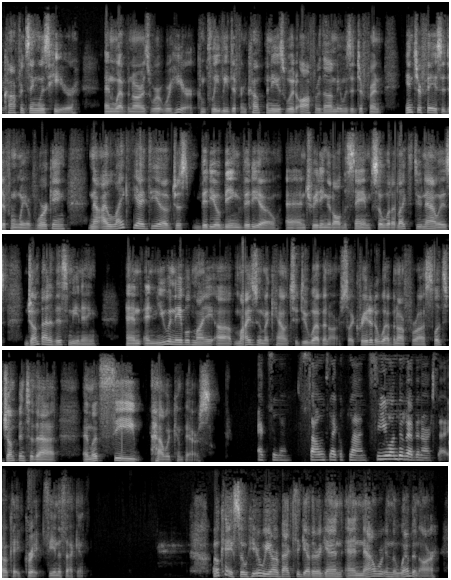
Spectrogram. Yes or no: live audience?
no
